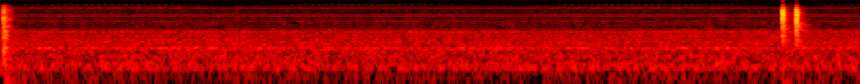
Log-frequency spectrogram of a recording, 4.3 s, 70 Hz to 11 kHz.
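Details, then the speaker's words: Quiet bench hum, then two quick sharp clicks: an Audison VRX 1.500 mono car amplifier's relay switching on normally after repair of multiple faults from low voltage during a booster jump-start. "voilà on entendu les claques maintenant je vais mettre le son"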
